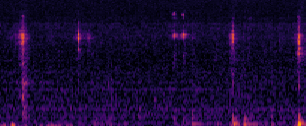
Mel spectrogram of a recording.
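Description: Near silence with a handful of faint, short clicks from a computer mouse, spread across the few seconds as the code is scrolled and the cursor placed.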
